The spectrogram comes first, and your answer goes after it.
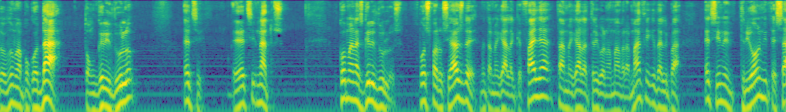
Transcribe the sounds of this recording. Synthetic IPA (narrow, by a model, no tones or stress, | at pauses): t̪oðumeɐpo̞ko̞nd̪ɐ | t̪o̞ŋɡɾiðulo̞ | e̞t͡si | et͡sinɐt̪u̥s | ko̞meenɐzɡɾiðulo̞̰s | po̞spɐɾusiɐzond̪e̞me̞t̪ɐme̞ɣɐlɐce̞fɐʎɐt̪ɐme̞ɣɐlɐt̪ɾiɣo̞nɐmɐvɾɐmɐθçɐce̞t̪ɐlipɐ | e̞t͡siine̞t̪ɾio̞nit̪e̞sɐ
